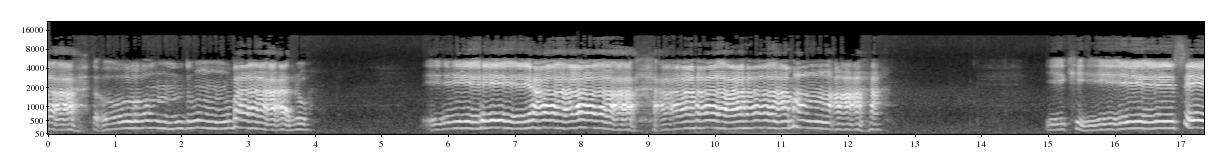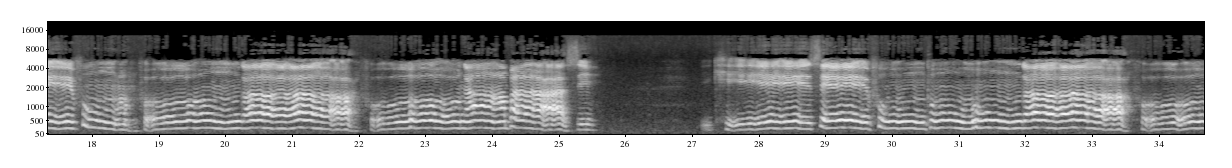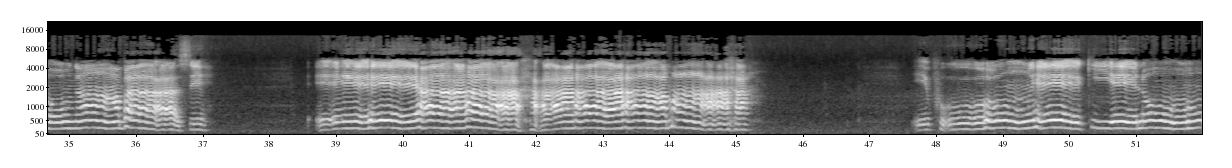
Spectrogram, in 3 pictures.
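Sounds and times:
woman singing unaccompanied: 0.0s - 4.3s, 5.5s - 12.8s, 14.9s - 25.7s, 27.1s - 37.3s, 38.5s - 45.6s, 47.6s - 51.9s
woman breathing: 4.7s - 5.6s, 13.8s - 14.9s, 26.3s - 27.1s, 37.8s - 38.6s, 46.8s - 47.7s.

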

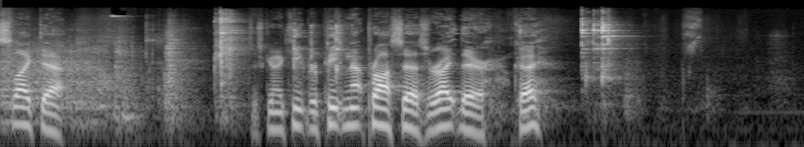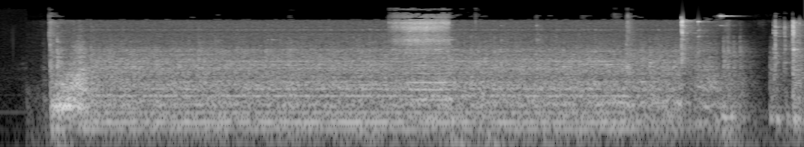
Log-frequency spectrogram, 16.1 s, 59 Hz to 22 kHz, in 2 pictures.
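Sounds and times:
metal lathe humming: 9.8s - 15.2s.

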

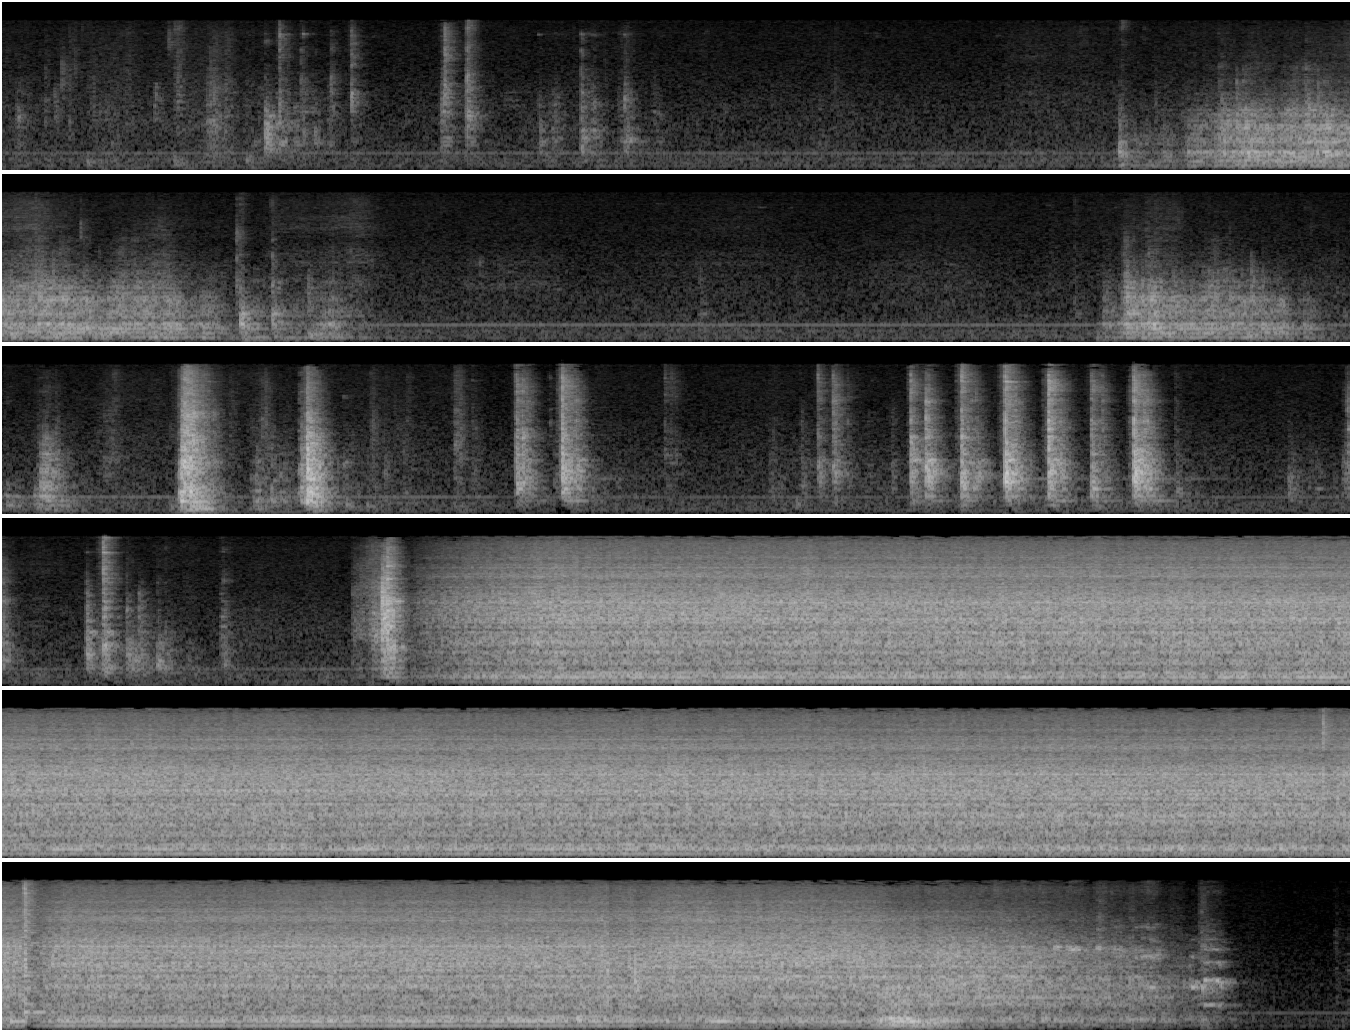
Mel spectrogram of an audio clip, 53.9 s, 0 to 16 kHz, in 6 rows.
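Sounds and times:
drilling machine motor boring metal: 7.9s - 10.9s, 16.3s - 17.7s, 29.4s - 52.9s.

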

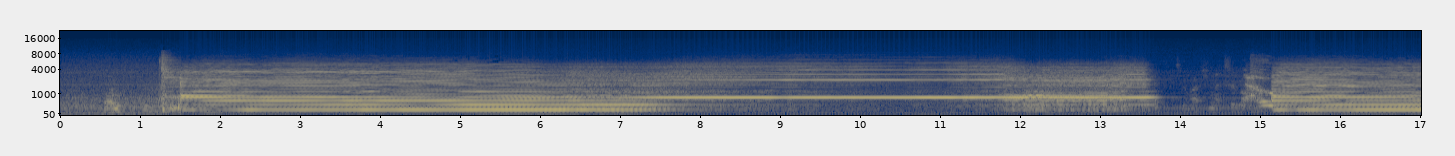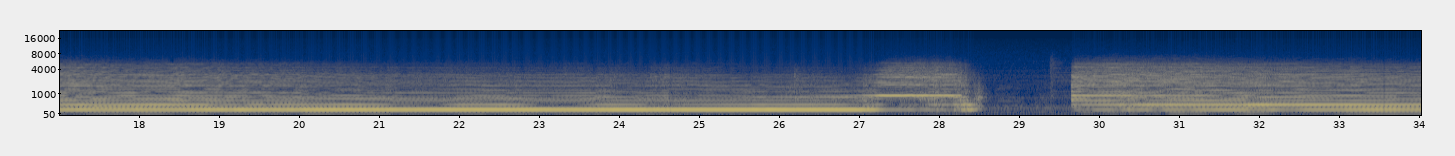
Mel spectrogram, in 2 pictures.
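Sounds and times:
electric guitar feedback note: 1.2s - 13.9s, 14.8s - 28.7s, 29.6s - 34.0s
higher feedback tone: 1.5s - 13.9s, 14.8s - 28.5s.

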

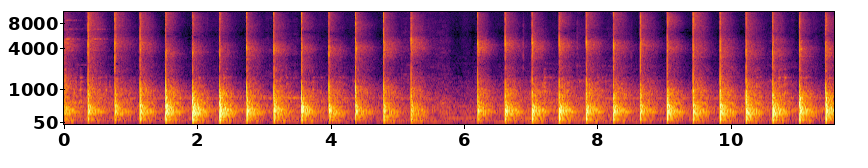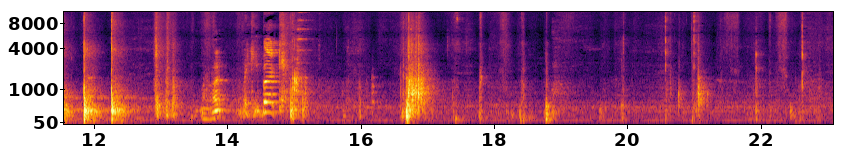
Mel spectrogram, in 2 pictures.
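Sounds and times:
rubber hammer knocking on tyre: 0.0s - 5.4s, 6.2s - 12.6s.

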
